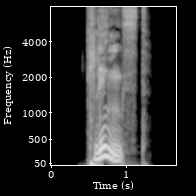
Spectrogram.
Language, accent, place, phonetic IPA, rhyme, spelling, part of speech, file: German, Germany, Berlin, [klɪŋst], -ɪŋst, klingst, verb, De-klingst.ogg
- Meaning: second-person singular present of klingen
